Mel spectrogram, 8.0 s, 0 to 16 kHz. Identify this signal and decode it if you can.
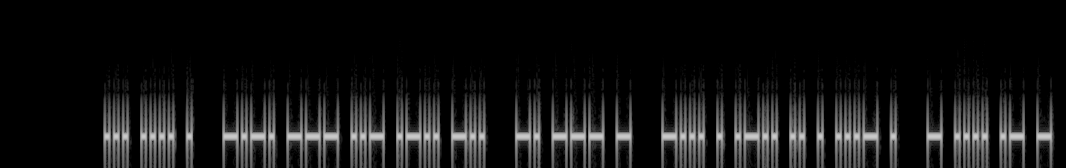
Morse code, heard as a keyed tone, about 34 wpm, 700 Hz. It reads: SHE COULD NOT BELIEVE THAT
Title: Sentences from Top 1000 Words 35wpm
